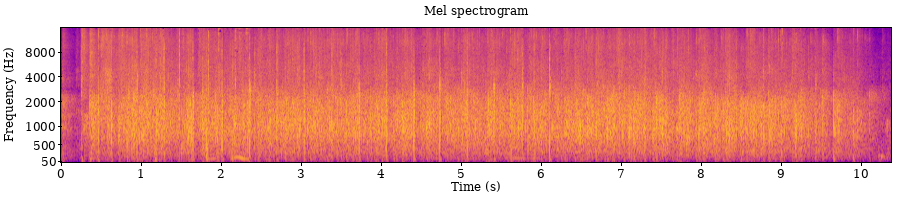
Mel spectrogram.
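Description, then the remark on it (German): An audience claps steadily for about ten seconds to welcome a performer, a dense, even wash of many hands at a strong, constant level that fades off at the very end. “Ich bitte um einen großen Applaus hier im Publikum”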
